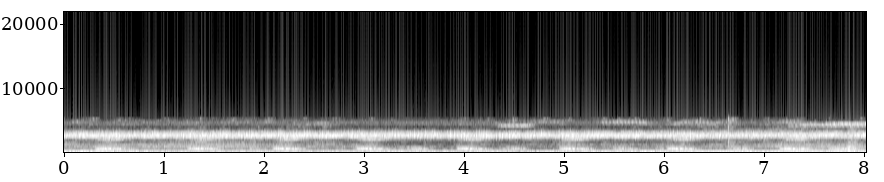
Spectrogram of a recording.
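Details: Frogs at a lakeside at night give brief dropping notes in a regular series, roughly two per second, while a constant high insect whine runs beneath.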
